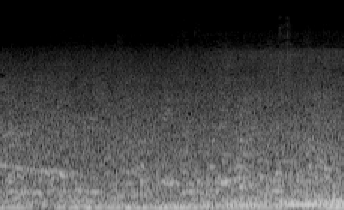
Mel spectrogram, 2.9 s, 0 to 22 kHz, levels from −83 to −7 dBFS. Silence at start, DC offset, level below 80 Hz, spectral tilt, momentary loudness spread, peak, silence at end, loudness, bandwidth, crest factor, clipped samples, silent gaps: 0 s; under 0.1%; -36 dBFS; -6.5 dB/octave; 5 LU; -16 dBFS; 0 s; -31 LUFS; 12.5 kHz; 12 dB; under 0.1%; none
